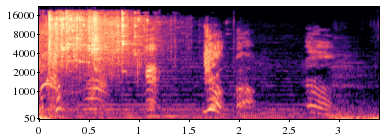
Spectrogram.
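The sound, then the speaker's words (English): A loud burst of shattering glass crashes at the start as a man's face is slammed into a glass cabinet, with bright breaking debris spilling for about a second while a voice talks over and after it. “I roll, grab a large piece of shattered glass from the floor, and I swing.”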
